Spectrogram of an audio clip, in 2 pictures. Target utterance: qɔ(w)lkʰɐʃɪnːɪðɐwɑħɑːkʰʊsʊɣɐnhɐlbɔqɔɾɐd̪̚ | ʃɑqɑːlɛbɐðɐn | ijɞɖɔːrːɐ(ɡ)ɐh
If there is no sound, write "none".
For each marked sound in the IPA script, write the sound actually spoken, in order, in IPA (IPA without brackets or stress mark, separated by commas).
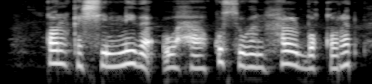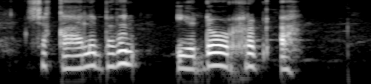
none, ɡ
